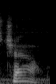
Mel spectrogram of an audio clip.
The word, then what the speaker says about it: Xiao: Xiao. Moving on. It's chow.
